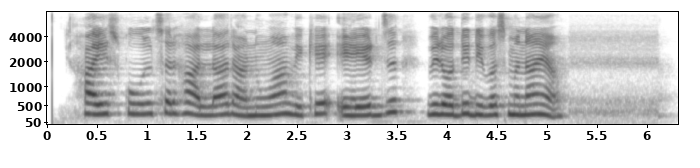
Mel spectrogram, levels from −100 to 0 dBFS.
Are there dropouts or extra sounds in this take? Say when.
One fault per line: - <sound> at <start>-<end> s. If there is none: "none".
none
